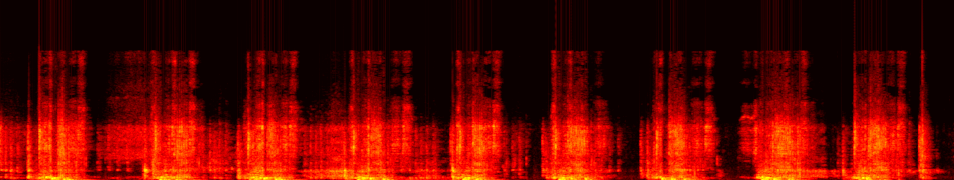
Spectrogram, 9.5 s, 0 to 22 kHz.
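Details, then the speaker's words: 125 cc pit bike single, kick-started without throttle: nine bursts about a second apart, each splutters and dies; won't idle, stalls without throttle, owner plans idle screw adjustment. "Ale když dám plyn, jo? [Hudba] Tak to hn tak to hnedka chcípne."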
